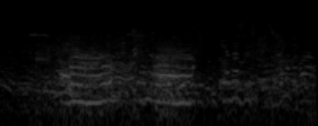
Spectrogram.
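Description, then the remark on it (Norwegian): A busy marketplace in Egypt hums with overlapping crowd chatter, many voices talking at once at a steady, moderately loud level with no single speaker standing out. “Det er så mange mennesker overalt.”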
